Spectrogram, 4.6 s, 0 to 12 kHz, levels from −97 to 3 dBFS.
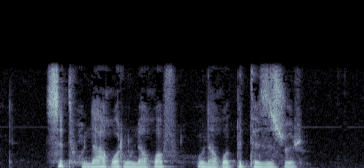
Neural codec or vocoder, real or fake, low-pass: none; real; 7.2 kHz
